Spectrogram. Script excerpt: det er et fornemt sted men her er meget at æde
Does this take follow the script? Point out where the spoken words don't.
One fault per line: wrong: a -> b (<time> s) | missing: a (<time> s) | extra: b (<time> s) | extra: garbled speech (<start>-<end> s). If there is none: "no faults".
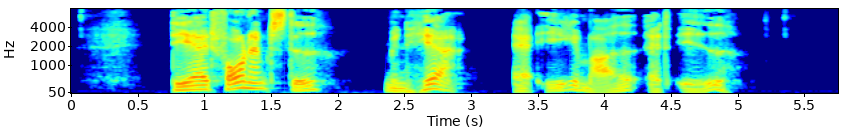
extra: ikke (3.5 s)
